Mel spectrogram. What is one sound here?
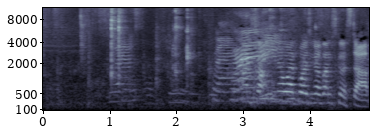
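Young children speak and sing nearby.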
